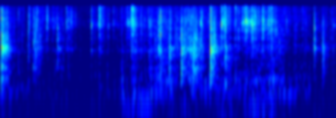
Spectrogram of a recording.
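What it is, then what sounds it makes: Bar soap being cut with a knife. A metal knife blade scratches and carves a grid into the surface of a palm-sized solid blue bar of soap held in one hand, shaving off small soap cubes. Irregular, dry, bright scraping and crinkly crackles come in quick bursts, each one short with almost no ring.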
